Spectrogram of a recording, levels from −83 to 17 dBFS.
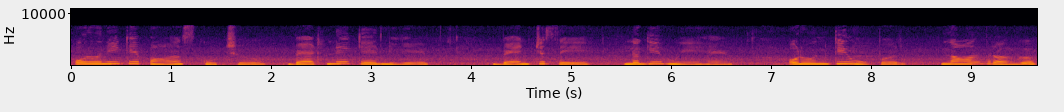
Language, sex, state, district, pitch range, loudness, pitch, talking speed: Hindi, female, Punjab, Kapurthala, 230-300 Hz, -16 LUFS, 255 Hz, 105 wpm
